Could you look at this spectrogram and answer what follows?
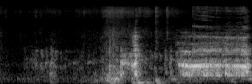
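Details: Rooster among young roosters said to fear the old roosters; a rough building call breaking into a loud, sustained crow held for about a second at the end.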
